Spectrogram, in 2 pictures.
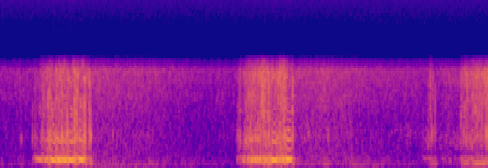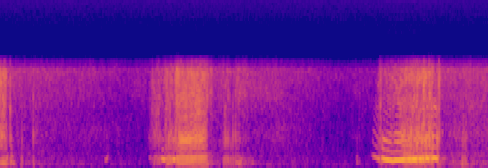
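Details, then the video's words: Loud snoring from a sleeping bulldog: five coarse, vibrating snores at steady intervals of about three seconds, one of them softer, each a throaty buzzing rumble separated by near silence. "Bulldog (Hammy) snores loudly"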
